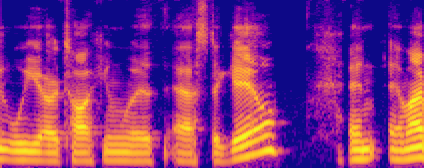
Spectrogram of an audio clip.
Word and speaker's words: Geil: press and today we are talking with asta gayle and am i pronouncing that correctly uh it's scale gail yeah okay fantastic sorry i i'm i'm gonna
